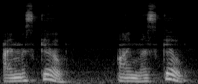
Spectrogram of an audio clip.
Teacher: the t sound in must may not be clearly pronounced in fast speech. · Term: Elision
